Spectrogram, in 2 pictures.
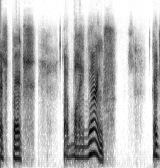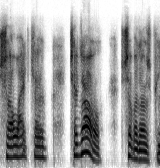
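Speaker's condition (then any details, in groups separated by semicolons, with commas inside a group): Spinal muscular atrophy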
